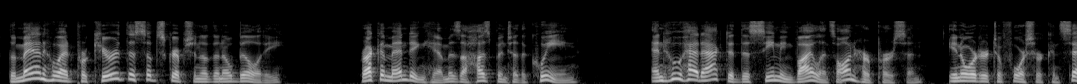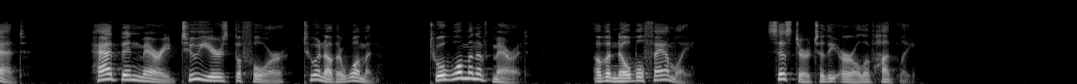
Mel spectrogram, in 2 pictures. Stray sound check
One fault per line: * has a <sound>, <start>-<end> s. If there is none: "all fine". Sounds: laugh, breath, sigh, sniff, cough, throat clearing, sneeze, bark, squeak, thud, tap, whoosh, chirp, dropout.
all fine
